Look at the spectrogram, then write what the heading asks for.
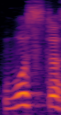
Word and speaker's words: वूस्टर: बहुत सारी चीजें साइलेंट है इसमें। अच्छा हां इट्स वस्टर sauce. This is sophisticated. It's वस्टर sauce. वूस्टर sauce.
